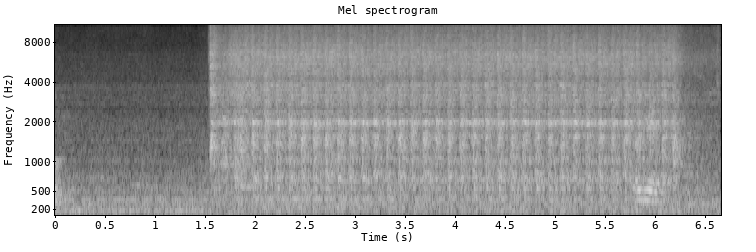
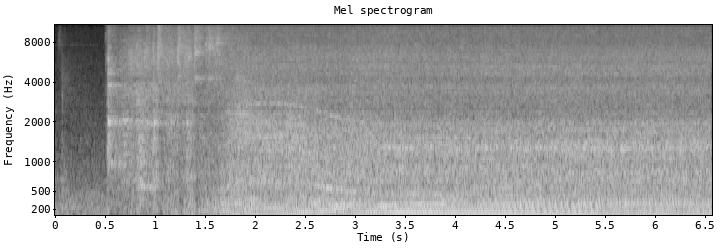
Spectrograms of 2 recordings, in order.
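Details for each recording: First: 1997 Dodge Neon 2.0L that won't start after a transmission replacement, with no spark and code P0320. The starter cranks steadily for five seconds without firing. The scope shows a cam signal but no crank signal, and the fix was repairing broken crankshaft position sensor wires. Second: 1997 Dodge Neon 2.0L, first crank after repairing broken crankshaft position sensor wiring that caused no-start, no spark and code P0320; short crank catches quickly and settles into a steady, even idle around 3.5 beats per second; clean healthy start.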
